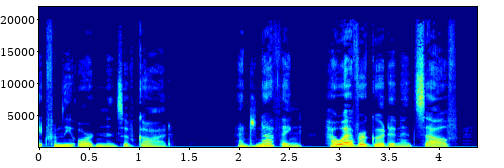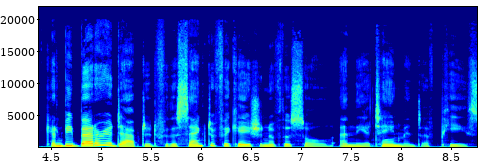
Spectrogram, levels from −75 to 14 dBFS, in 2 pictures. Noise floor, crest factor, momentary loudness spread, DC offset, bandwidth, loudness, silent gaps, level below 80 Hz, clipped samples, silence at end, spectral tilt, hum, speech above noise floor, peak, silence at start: -52 dBFS; 22 dB; 14 LU; under 0.1%; over 20 kHz; -22 LUFS; none; -48 dBFS; under 0.1%; 0 s; -4.5 dB/octave; none; 30 dB; -2 dBFS; 0 s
